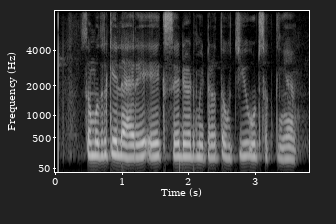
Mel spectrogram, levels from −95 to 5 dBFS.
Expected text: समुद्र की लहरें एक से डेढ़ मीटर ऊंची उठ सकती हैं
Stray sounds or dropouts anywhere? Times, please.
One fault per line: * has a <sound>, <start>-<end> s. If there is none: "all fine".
all fine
